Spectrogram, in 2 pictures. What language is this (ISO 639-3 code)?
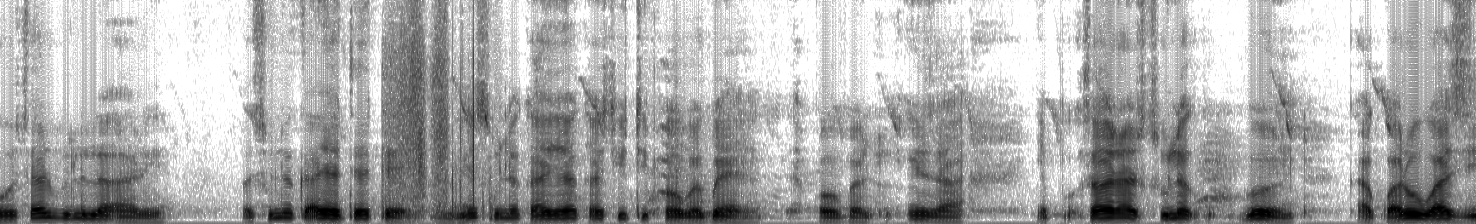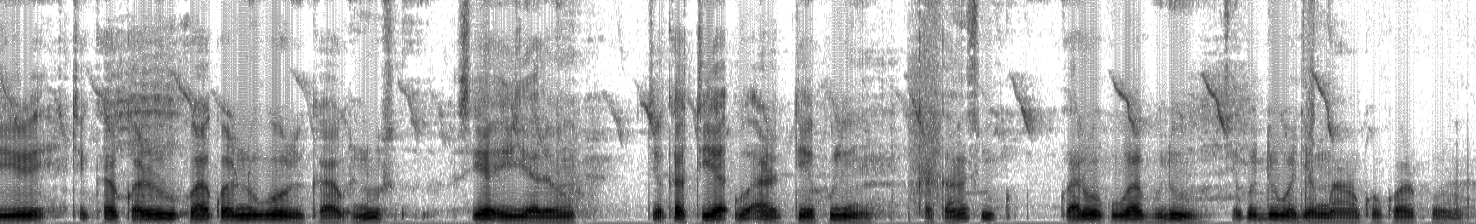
dga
